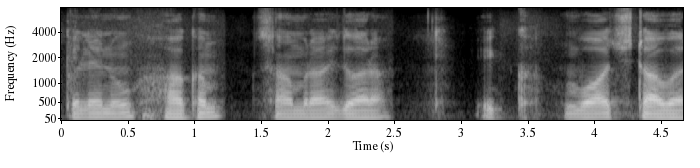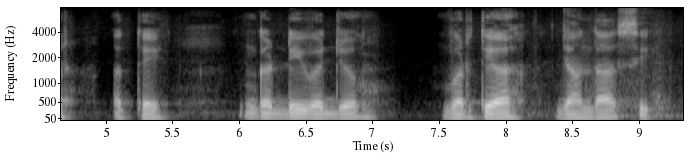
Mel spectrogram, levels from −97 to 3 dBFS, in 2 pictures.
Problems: constant background noise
